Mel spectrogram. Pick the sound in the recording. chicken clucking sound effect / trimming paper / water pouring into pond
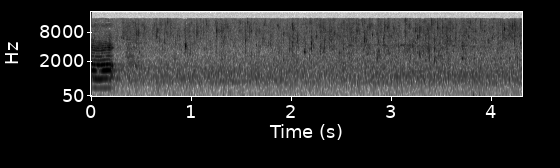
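water pouring into pond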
